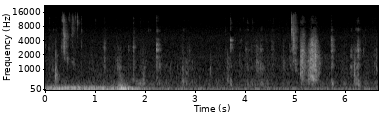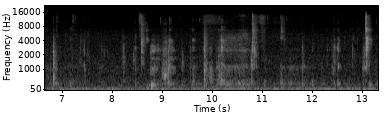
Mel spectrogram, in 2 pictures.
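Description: Soft chewing of a mouthful of curry and rice, with scattered small clicks and scrapes of a plastic spoon in a plastic takeout container. A dull low bump comes in the first two seconds.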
